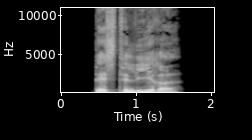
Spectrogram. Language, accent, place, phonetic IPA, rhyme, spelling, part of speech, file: German, Germany, Berlin, [dɛstɪˈliːʁə], -iːʁə, destilliere, verb, De-destilliere.ogg
- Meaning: inflection of destillieren: 1. first-person singular present 2. first/third-person singular subjunctive I 3. singular imperative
